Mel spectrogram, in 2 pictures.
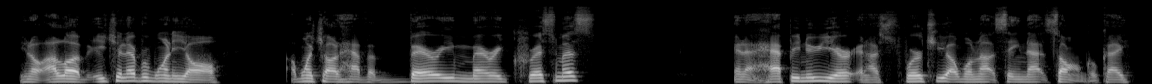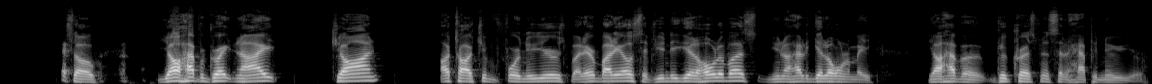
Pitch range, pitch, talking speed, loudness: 120-150 Hz, 135 Hz, 210 wpm, -21 LUFS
